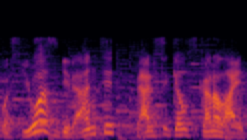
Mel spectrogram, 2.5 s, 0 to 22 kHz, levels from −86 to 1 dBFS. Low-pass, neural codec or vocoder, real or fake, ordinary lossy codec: 7.2 kHz; none; real; MP3, 64 kbps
